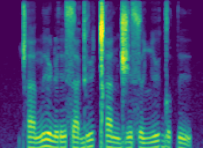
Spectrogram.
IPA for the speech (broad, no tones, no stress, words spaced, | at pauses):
ʈʰan̪ɨɳɨ ɾɨsaɡʉǀʰa nd͡ʒɨsɵʎʉɡo t̪ɨ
